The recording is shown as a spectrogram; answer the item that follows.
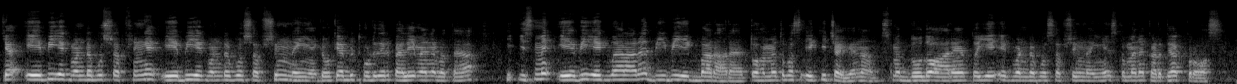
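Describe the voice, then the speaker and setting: A man's voice: high voice, level tone, fast, few pauses, darkish tone, a little hiss or hum, poor audio. A man teaching a coding lesson, working through examples step by step and often checking in with the listener. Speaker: coding tutor.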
